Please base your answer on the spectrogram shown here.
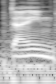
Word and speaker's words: Dáin: Diane even gets his own chapter in the appendices, and they pronounce it Dane for some reason. Dane.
